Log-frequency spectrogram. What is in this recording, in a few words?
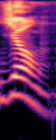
"riong4", taiwanese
